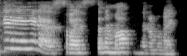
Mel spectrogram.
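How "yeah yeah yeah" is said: imitating an eager husband, pitched high; quick, high string of yeses; eager agreement. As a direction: play a husband jumping at it. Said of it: "He's like".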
